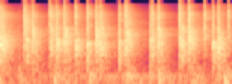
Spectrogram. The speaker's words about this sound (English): You only get a short applause for that.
